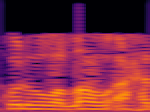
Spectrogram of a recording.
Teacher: خد بالك القاف احذر ان تخرج كاف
